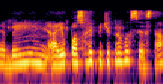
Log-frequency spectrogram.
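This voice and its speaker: At a moderate pace, the speaker delivers the words in a dark, mellow tone. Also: woman. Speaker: business owner and trainer. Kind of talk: online class. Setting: live online session.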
